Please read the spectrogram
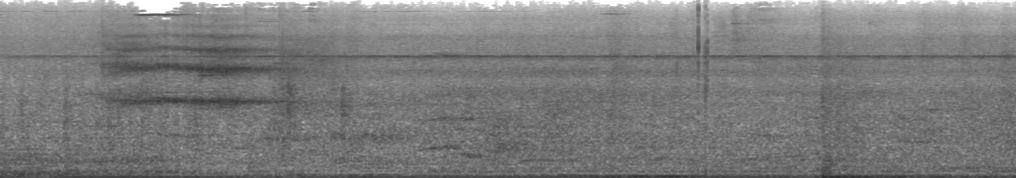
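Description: Lift doors sliding open with a high-pitched squeal about a second in, then a steady hum, and a thump about eight seconds in as the doors shut.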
